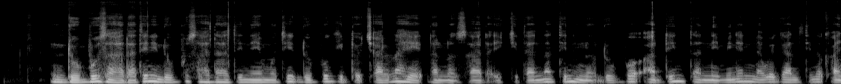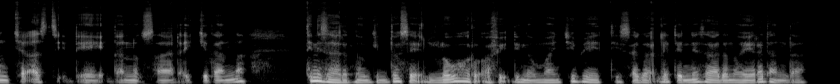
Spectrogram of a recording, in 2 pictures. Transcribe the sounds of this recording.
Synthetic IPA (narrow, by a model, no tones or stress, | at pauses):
d̪ʊbːʊs̬aːd̪ɐt̪ɪnɪd̪ʊbːʊsaːd̪at̪ɪneːmʊt̪ɪd̪ʊbːʊɡɪd̪ːɔt͡ʃʼɐlːɐɦe̞ːᶑɐnːɔsaːd̪ɐ̰ɪkːɪt̪ɐnːɐt̪ɪnɪnɔd̪ʊbːɔʔɐd̪ːɪnt̪ɐnːɪmɪnɛnːɐwɛɡɐlt̪ɪnɔkʼɐnt͡ʃːɐ̰ʔɐst̪ɪd̪ɛheːᶑɐnːɔsaːd̪ɐɪkːɪt̪ɐnːɐ | t̪ɪnɪs̬aːd̪ɐnɔɡɪd̪ːɔsɛ̰lɔwɔhɔɾɔ̰ʔɐfɪᶑɪnɔmɐnt͡ʃːɪbe̞ːt̪ːɪsɐɡɐ̰ʔɛt̪ɛnːɛs̬aːd̪ɐnɔhe̞ːɾɐd̪ɐnd̪ɐʔɐn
